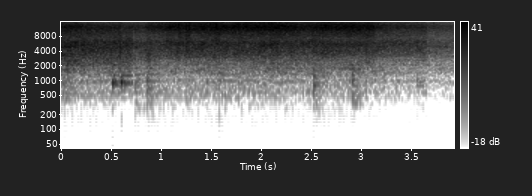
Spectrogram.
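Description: Diced carrots, beans and potatoes for a kurma fry in a pan, giving a steady, loud hiss of sizzling with faint scrapes of stirring, close up and without talk.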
